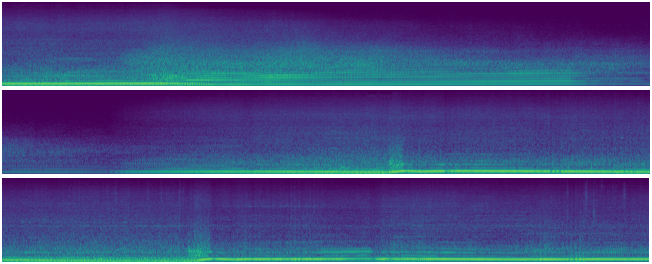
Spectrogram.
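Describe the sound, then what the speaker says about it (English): Alfa Romeo GTAm engine breathing through Weber carburettor trumpets, loud and close, revving up through several gear changes with a dip to near idle midway before climbing hard again, rich harmonic snarl throughout. "The sound from those trumpets from the Webbers"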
